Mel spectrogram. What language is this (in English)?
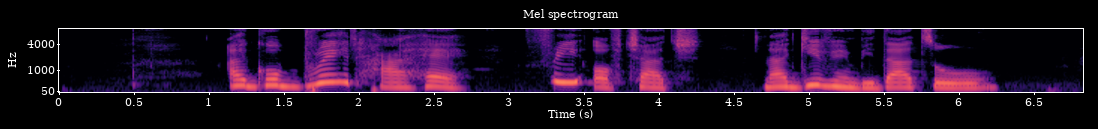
Nigerian Pidgin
